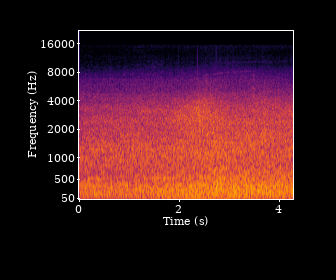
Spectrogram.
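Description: A truck drives past on a road.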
